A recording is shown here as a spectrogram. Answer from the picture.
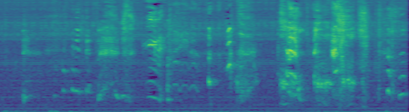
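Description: Boys making wordless high-pitched squeals, whines and laughter, a string of short yelps sliding up and down in pitch that come thicker and louder in the second half. It is the reluctant whining and laughing over being pushed to eat the food.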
